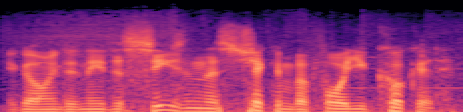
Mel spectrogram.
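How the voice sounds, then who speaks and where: A man's voice: sits low, fast talker, fairly bright tone, faint music behind, low-quality recording. A man reading game narration aloud on a livestream in a playful, theatrical storytelling manner.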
